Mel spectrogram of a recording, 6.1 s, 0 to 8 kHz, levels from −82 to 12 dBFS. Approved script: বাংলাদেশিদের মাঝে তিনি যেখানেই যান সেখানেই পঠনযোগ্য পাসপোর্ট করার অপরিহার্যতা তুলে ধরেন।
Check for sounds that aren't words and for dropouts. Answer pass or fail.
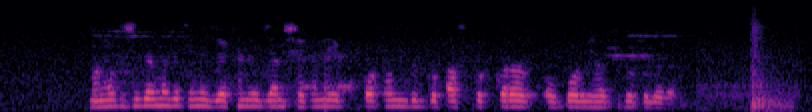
fail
